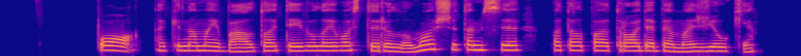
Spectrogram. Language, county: Lithuanian, Vilnius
